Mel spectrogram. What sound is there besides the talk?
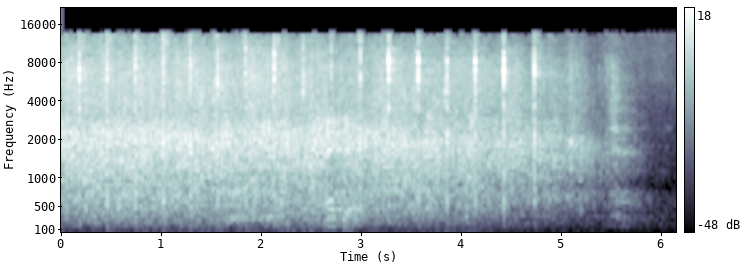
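audience applause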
